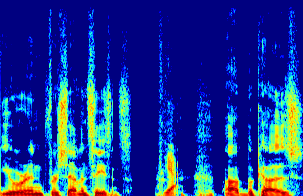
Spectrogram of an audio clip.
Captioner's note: chuckles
